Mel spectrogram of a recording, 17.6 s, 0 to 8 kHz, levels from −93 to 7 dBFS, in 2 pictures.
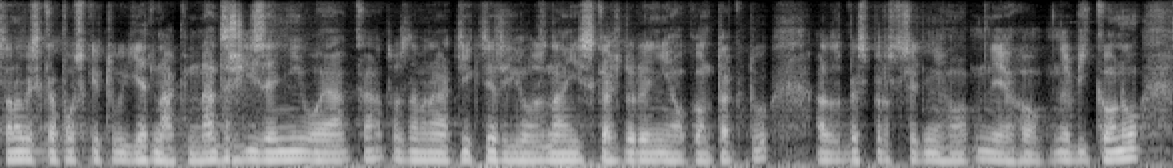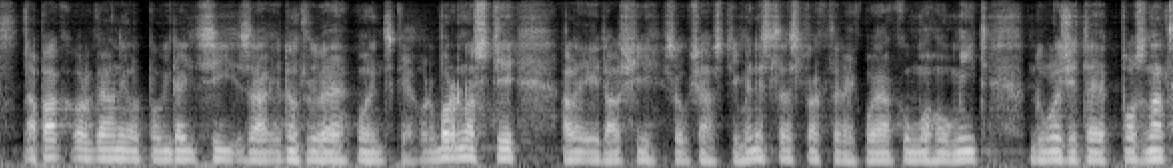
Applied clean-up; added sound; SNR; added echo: neural mask model DeepFilterNet 3.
